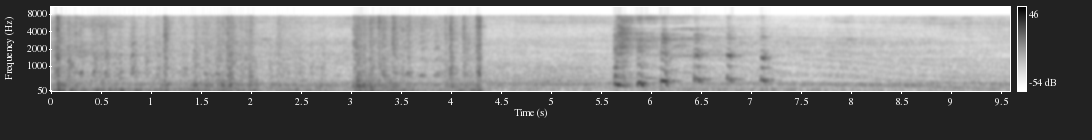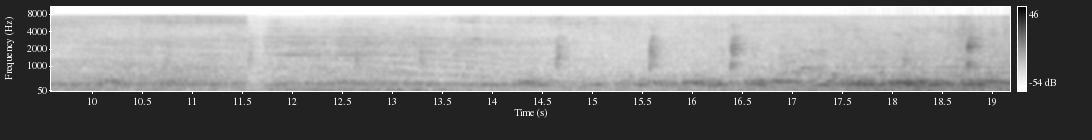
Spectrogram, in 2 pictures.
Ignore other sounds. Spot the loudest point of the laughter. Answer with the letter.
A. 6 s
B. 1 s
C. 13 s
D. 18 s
A.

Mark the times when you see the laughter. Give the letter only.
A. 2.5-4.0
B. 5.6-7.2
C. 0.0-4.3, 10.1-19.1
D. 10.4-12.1
B.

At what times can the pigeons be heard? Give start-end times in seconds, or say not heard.
0.0-4.3, 10.1-19.1.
